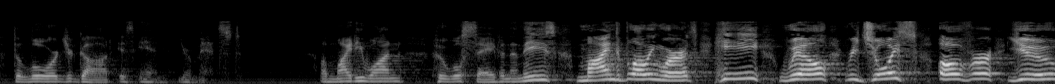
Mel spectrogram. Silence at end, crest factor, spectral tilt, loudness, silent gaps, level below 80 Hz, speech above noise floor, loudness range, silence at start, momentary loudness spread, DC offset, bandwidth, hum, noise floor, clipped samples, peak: 0 s; 20 dB; -4.5 dB/octave; -21 LUFS; none; -64 dBFS; 41 dB; 18 LU; 0.15 s; 19 LU; under 0.1%; 8 kHz; 60 Hz at -55 dBFS; -64 dBFS; under 0.1%; -4 dBFS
